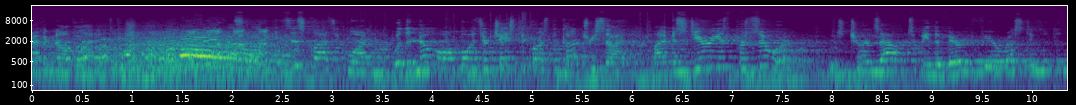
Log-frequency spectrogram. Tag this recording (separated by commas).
Speech, Music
